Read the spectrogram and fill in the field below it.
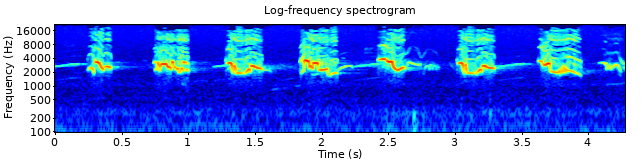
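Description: american robin song

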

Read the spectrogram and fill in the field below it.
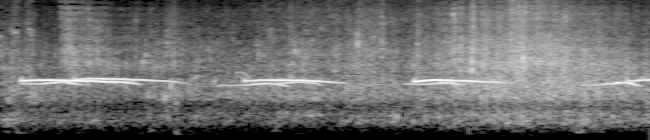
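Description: male black scoter call

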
